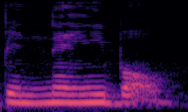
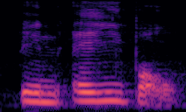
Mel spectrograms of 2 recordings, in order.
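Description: First: The n links smoothly into the a. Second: The n and the a are said separately.

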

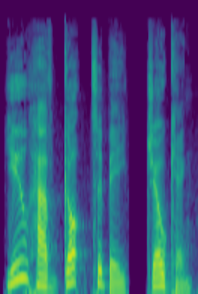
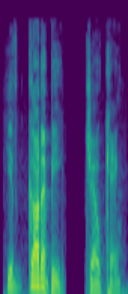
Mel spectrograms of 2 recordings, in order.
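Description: First: Each word is said fully, without contraction. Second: The words are contracted and run together. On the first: "You have got to be joking is pronounced" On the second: "it's contracted in British English too"

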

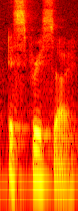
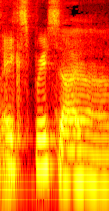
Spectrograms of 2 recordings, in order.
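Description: First: The word begins with an 'es' sound. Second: The word begins with an 'ex' sound. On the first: The speaker calls it right. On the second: The speaker calls it wrong. "Not espresso. ... There's no X in there"

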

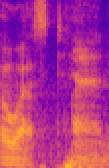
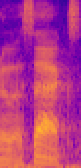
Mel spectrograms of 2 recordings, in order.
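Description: First: The last part is said as 'ten'. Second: The last part is said as 'ex'. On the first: The speaker calls it right. "That's how you pronounce it" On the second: The speaker calls it wrong. "not OS X"

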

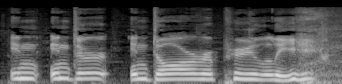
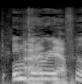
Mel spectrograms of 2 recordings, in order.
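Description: First: The word is said at a slower pace. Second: The word is said at a faster pace.

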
